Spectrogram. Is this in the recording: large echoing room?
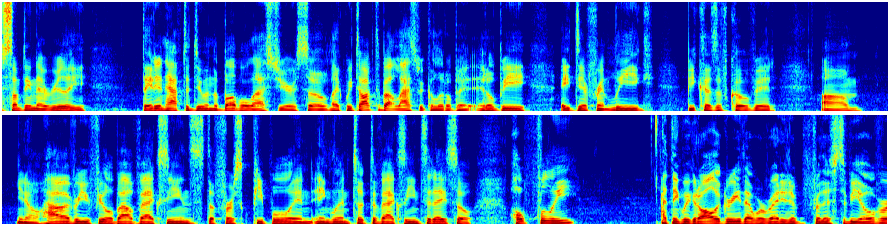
no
